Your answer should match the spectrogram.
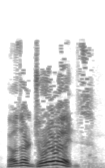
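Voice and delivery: loud, high, drawn-out outburst; real emphatic shout. Real, not acted. Host ranting about Bohemian Grove to listeners, emphatic shout. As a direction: shout it slowly, pitch leaping up.

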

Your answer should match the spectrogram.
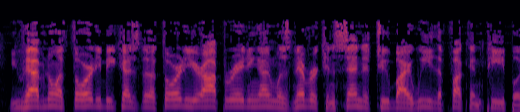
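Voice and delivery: ordinary talk

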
